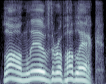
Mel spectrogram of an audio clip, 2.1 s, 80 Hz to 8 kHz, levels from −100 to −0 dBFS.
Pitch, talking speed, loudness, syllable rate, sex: 185 Hz, 115 wpm, -14 LUFS, 3.1 syllables/s, male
